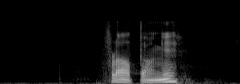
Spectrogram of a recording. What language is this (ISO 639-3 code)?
nor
